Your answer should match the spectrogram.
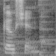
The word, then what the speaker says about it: Goshen: Goshen, not Goshen. Go like go, not gosh golly.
